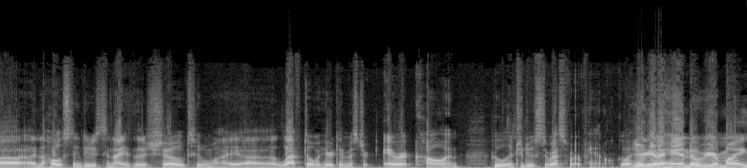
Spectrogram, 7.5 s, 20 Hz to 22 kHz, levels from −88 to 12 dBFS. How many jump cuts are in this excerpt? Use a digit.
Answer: 0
